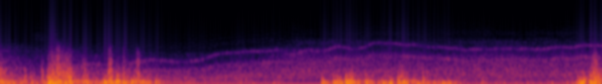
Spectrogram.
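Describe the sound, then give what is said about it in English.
Staged storm effects cued during a theatre rehearsal: deep, rolling thunder rumbles in heavy bursts at the start, middle and end, while a high, wavering wind howl rises and falls steadily through the whole stretch. “Cue the storm effects.”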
